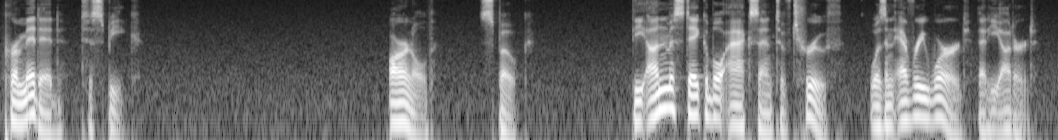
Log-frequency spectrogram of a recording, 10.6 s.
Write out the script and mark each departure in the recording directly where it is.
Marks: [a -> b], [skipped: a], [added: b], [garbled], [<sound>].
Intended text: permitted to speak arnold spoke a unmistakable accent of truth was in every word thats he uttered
permitted to speak arnold spoke [a -> the] unmistakable accent of truth was in every word [thats -> that] he uttered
